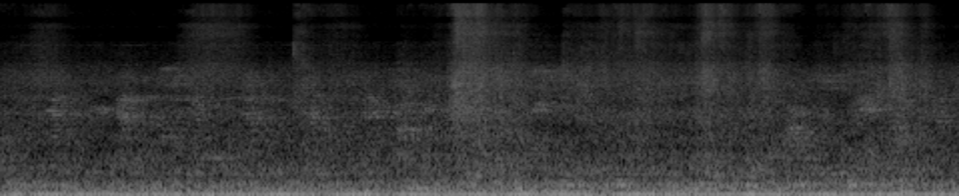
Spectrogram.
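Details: Chevrolet Captiva diesel engine just overhauled and reinstalled, first runs: a quiet, steady, low rumble with an even beat and no knocks or rattles. Normal idle.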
